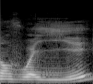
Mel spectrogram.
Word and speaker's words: envoyiez: Et ça se prononce, il attend que vous envoyiez le contrat. On insiste bien sur le YI.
